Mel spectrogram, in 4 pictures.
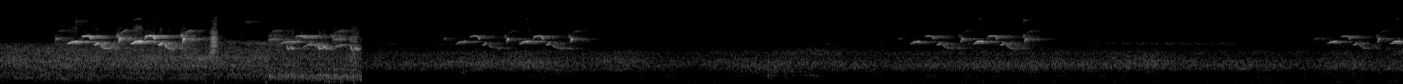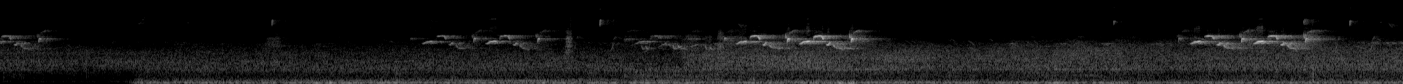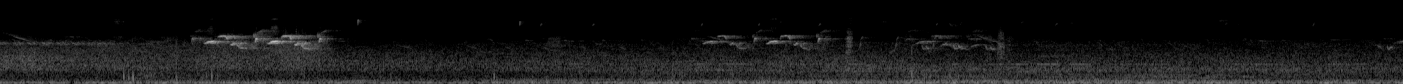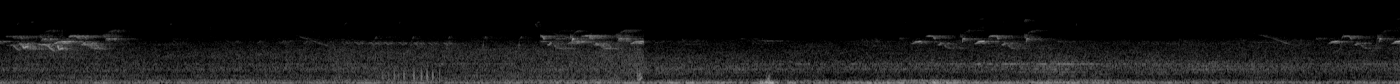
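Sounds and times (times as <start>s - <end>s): steady background noise: 14.8s - 56.0s
bird singing falling notes: 25.1s - 39.1s.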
